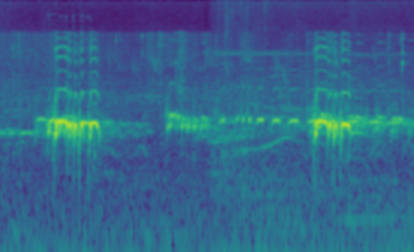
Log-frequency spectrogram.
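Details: Local zebra dove with a loud voice, recorded as a lure to make other zebra doves answer: two bursts of quick, ringing staccato coo notes, four to five each, about three seconds apart, joined by a softer drawn-out rolling coo.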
